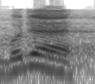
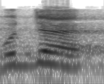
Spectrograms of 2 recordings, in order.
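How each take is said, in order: First: The word is said softly and lightly. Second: The word is said firmly and tightly. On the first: The thirst is quenched. "बहुत पोला उचारण" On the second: One understands. "कस के"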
